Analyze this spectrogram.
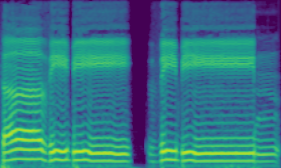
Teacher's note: Zal, keluarkan hujung lidah sikit je.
